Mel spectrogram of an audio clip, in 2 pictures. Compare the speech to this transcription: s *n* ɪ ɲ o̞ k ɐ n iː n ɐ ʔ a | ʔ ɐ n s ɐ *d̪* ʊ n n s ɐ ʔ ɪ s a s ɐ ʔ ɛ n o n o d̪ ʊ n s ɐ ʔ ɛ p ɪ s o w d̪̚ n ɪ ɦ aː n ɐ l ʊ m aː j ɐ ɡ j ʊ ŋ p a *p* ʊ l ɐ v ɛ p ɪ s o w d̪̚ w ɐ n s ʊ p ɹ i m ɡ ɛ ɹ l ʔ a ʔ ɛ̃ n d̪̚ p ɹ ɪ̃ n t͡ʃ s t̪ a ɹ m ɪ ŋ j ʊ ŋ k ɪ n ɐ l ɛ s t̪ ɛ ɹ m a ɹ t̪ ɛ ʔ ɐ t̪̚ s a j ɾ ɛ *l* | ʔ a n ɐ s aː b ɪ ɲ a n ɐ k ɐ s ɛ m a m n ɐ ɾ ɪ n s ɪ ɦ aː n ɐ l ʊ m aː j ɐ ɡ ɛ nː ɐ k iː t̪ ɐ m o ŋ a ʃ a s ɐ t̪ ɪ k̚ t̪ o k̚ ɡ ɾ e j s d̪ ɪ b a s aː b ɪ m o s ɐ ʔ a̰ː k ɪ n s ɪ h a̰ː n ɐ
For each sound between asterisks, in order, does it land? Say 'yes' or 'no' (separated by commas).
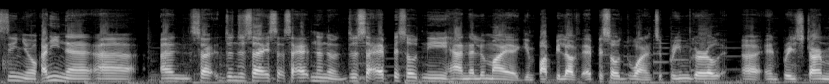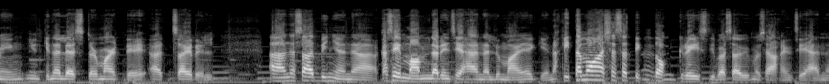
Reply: yes, yes, yes, yes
